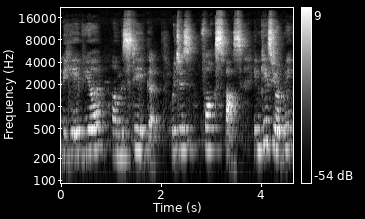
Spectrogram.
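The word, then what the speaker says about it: faux pas: and then fox park it is not for sparks it is fox power that is a pronunciation and it talks about a socially inappropriate behavior a mistake which is fox pass in case you are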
